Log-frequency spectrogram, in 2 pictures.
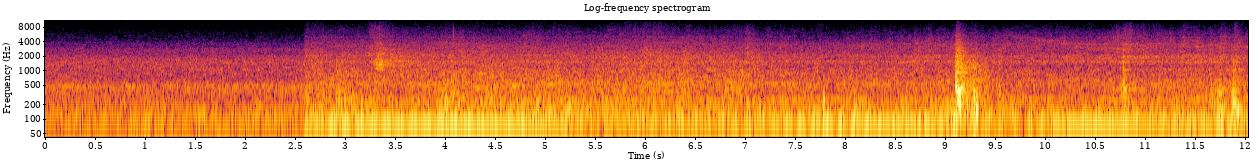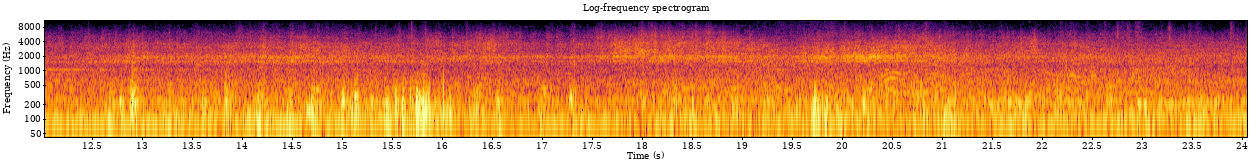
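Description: Amtrak Downeaster passenger train rolling past a station platform, Amfleet coach then cab car going by. Its steady low drone rises sharply about two and a half seconds in, with wheel clicks and knocks over the rail joints, busiest in the middle.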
